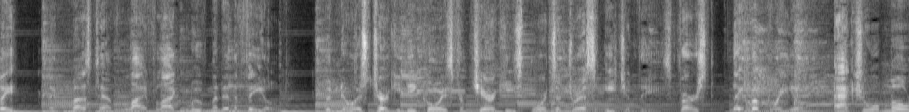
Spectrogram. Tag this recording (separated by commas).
Music, Speech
